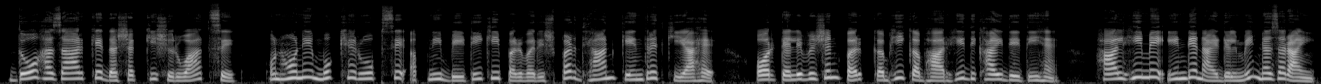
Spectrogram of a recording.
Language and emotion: Hindi, neutral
